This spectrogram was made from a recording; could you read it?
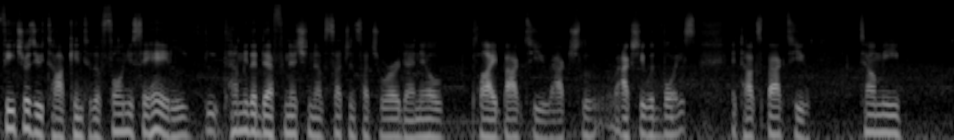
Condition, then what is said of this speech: None; typical speech.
